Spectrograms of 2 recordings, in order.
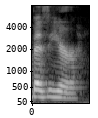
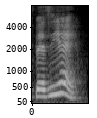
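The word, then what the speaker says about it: Bézier: using the Bezier tool it's French that's why it has an EI at the sound at the end and it's not Bezier it's busy a it's also called the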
